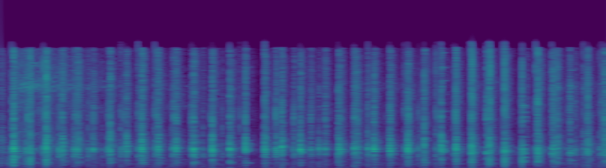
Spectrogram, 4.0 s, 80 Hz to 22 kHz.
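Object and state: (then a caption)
Plastic CD jewel case. Fingertips rapidly tap a small, hollow, clear plastic CD jewel case with a printed insert, held in both hands while it is raised overhead and near the face. About 31 quick, crisp, rattle-like clicks sound in steady succession, bright and high-pitched with no low end, each dying away almost instantly.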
